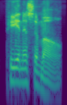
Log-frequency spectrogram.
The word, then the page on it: pianissimo: American English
